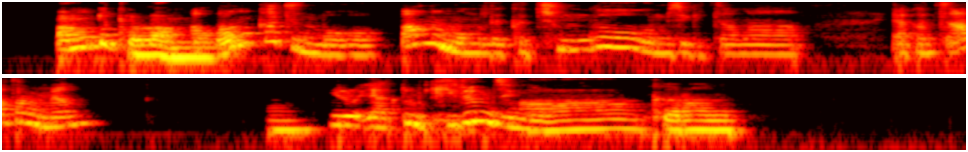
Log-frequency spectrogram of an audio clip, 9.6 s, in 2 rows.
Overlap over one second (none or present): none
